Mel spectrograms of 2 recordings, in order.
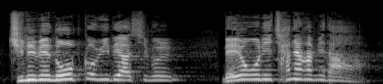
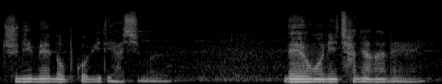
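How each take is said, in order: First: It is said in a loud voice. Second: It is said in a quiet voice.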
